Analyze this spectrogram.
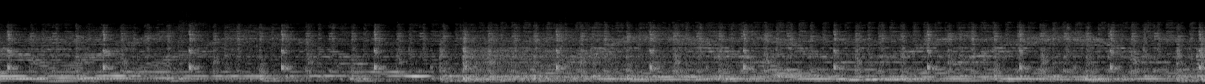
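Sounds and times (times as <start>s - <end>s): countdown music with ticking: 0.0s - 12.0s.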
